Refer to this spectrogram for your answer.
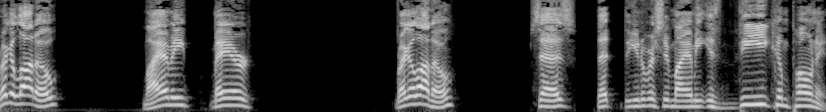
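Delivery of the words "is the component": the word "the" strongly stressed. Restating the mayor's claim about the university, strong stress on the. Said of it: "Stress on the".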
